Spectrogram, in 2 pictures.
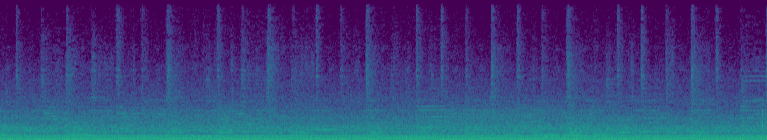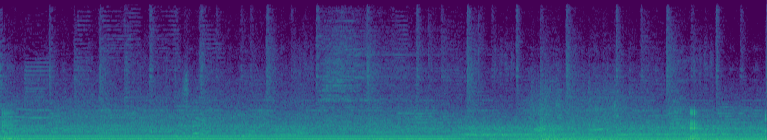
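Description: A Roadster drifts in the racing game Burnout, a steady engine drone with sustained tire squeal that shifts pitch as the car slides, under faint talk.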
